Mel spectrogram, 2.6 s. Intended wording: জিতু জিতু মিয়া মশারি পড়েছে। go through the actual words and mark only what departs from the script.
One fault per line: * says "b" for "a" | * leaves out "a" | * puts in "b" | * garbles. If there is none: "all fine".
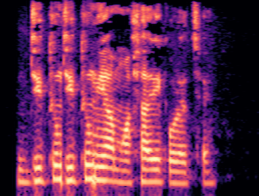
all fine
